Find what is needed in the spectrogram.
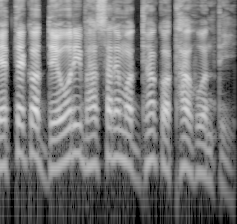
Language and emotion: Odia, neutral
